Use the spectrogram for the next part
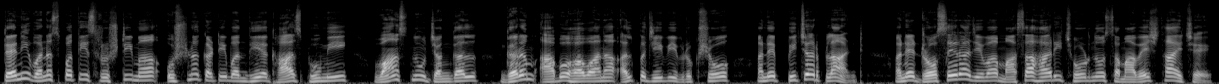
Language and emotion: Gujarati, neutral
